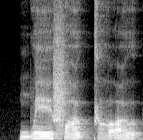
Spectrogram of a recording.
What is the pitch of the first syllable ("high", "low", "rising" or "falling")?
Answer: rising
